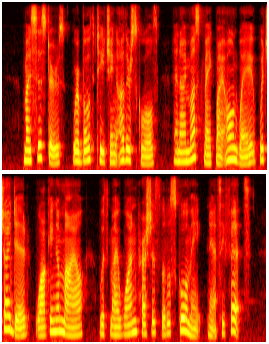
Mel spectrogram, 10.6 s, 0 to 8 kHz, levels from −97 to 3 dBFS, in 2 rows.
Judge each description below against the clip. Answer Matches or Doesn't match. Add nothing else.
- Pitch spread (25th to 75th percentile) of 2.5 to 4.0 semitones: Doesn't match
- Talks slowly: Doesn't match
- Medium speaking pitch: Matches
